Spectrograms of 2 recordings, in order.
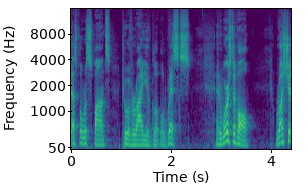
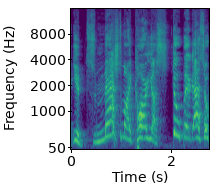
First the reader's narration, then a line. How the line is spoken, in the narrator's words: He's yelling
